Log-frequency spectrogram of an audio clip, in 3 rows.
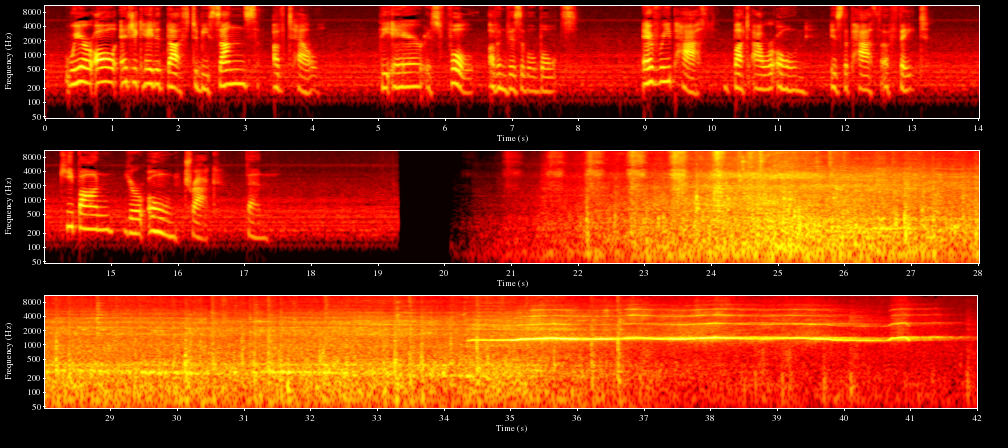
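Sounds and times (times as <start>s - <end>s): train rumbling on rails: 20.9s - 42.0s
long high wavering tone: 34.3s - 41.9s.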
